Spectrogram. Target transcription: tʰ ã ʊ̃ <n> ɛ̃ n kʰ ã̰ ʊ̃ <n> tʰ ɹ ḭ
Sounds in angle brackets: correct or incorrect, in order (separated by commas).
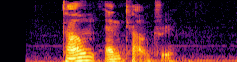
correct, correct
